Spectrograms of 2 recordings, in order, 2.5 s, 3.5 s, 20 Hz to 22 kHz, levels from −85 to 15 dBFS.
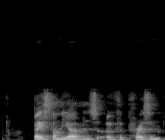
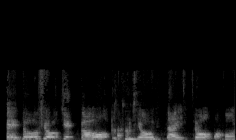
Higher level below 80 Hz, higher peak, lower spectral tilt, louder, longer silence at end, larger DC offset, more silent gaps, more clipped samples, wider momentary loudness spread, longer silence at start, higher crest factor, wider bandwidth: first, -62 dBFS vs -82 dBFS; first, -2 dBFS vs -10 dBFS; about the same, -5.5 dB/octave vs -6 dB/octave; first, -20 LUFS vs -26 LUFS; about the same, 0.05 s vs 0 s; neither; neither; neither; first, 11 LU vs 7 LU; first, 0.5 s vs 0.1 s; about the same, 18 dB vs 16 dB; second, 8 kHz vs 11.5 kHz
